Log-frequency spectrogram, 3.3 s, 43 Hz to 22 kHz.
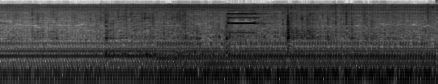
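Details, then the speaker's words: Philips GC7051 steam iron opened, pump output hose held shut by finger during clean-key test: constant even buzz with a fine steady rattle, no sputtering or dry gurgle; pressure can't be blocked by hand, pump 100% normal, blockage suspected in hose or soleplate. "ถ้าใช้มือปิดอย่างนี้นะครับผมและปิดไม่อยู่นะครับผม100%นะครับผมปั๊มน้ำปกตินะครับในส่วนนี้นะครับ"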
